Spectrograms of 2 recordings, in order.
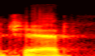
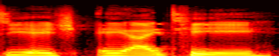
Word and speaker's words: Chait: Let's just say Chad. It's not. It's Chait.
